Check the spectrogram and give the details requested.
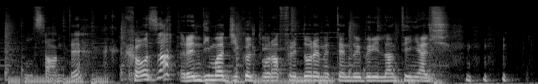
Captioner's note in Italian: risata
